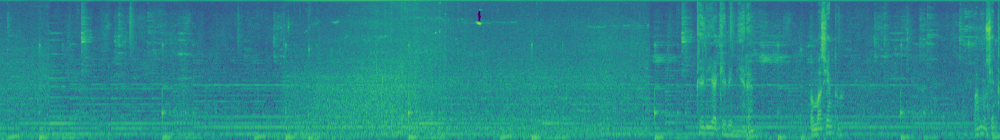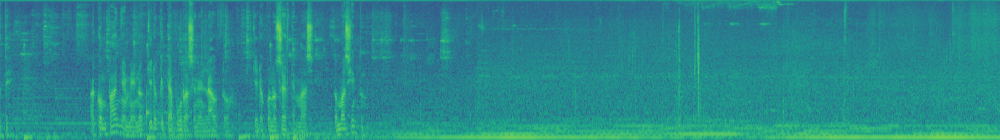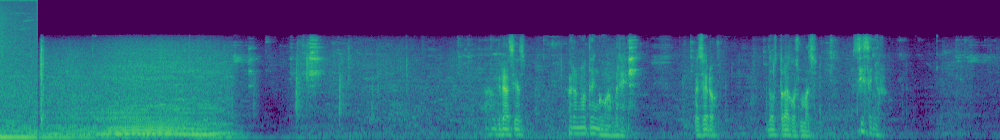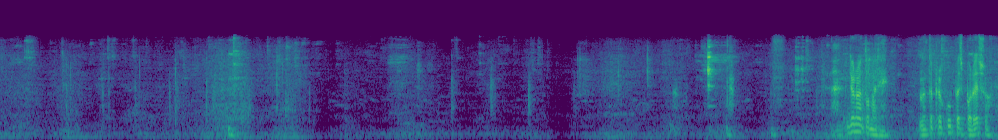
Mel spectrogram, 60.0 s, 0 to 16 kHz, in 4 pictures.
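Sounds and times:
low hum: 0:17.2 - 0:33.8.

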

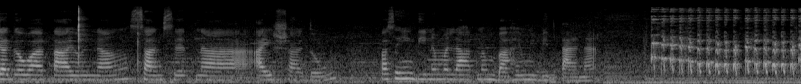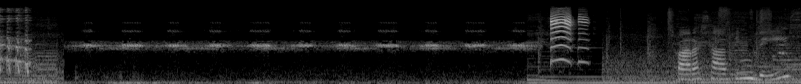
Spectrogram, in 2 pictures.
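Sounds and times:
loud warbling call: 0:06.5 - 0:08.6, 0:13.4 - 0:14.0
crickets chirping: 0:06.5 - 0:14.0.

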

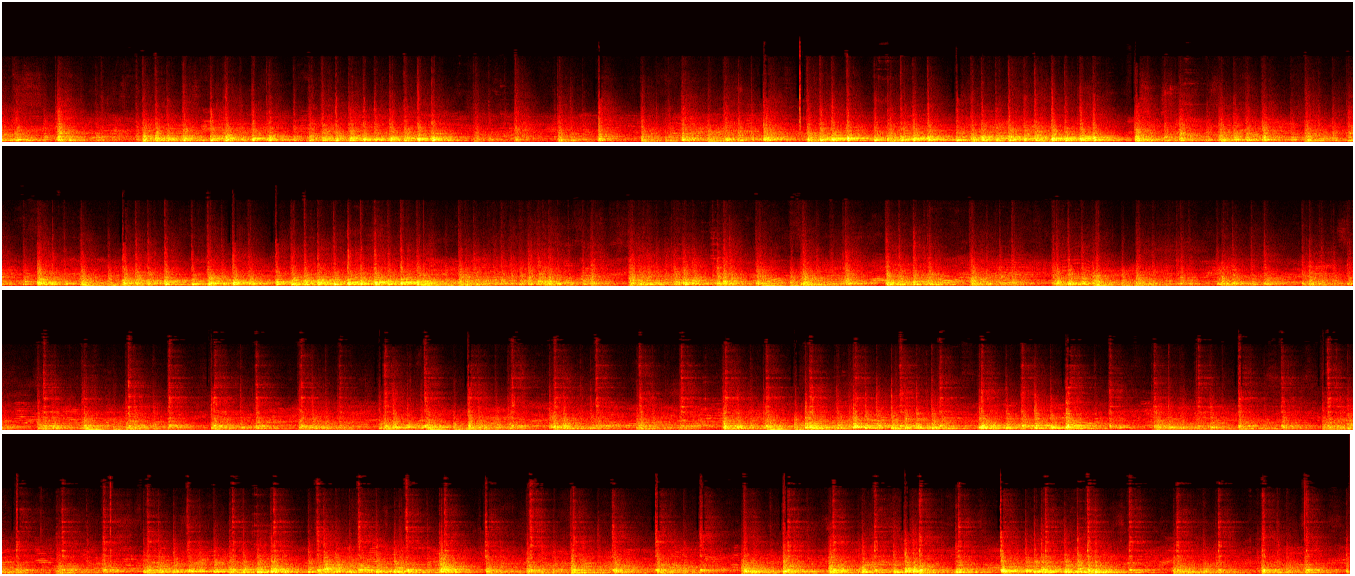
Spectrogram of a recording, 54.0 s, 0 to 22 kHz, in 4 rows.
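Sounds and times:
djembes played with hands: 0:00.0 - 0:54.0
dunun drums struck with sticks: 0:00.0 - 0:54.0.

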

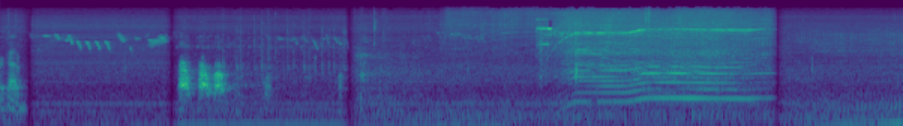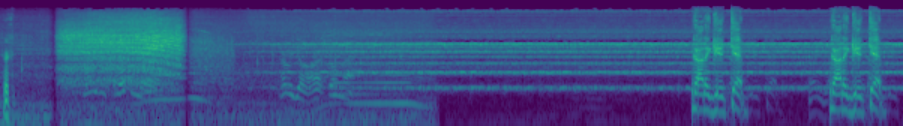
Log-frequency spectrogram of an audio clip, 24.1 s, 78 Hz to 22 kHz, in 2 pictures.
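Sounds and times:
dog barking: 0:02.4 - 0:03.2
electric motor whine: 0:07.1 - 0:10.4, 0:12.8 - 0:19.6.

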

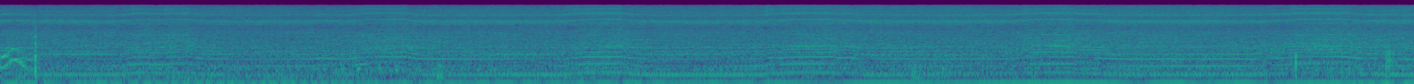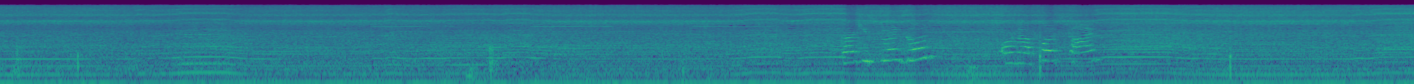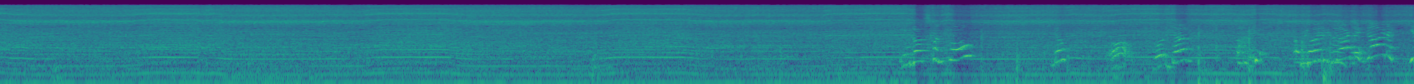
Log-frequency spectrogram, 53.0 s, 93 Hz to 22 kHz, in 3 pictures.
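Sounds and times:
toy propeller motor whining: 0:00.0 - 0:53.0.

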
